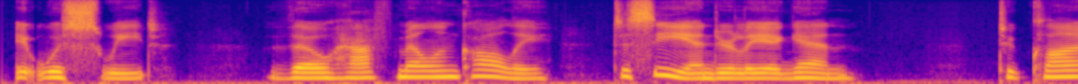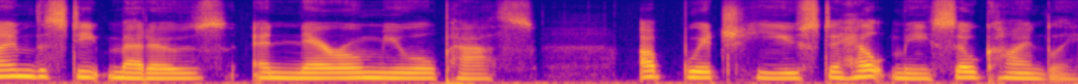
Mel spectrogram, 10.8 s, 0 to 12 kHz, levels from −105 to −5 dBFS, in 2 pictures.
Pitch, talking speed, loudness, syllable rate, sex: 180 Hz, 155 wpm, -21 LUFS, 4.3 syllables/s, female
